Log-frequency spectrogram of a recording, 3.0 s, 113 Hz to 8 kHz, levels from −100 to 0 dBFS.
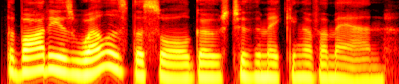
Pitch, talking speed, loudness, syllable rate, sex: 180 Hz, 280 wpm, -18 LUFS, 5.7 syllables/s, female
